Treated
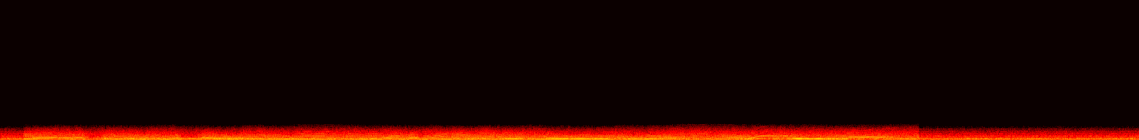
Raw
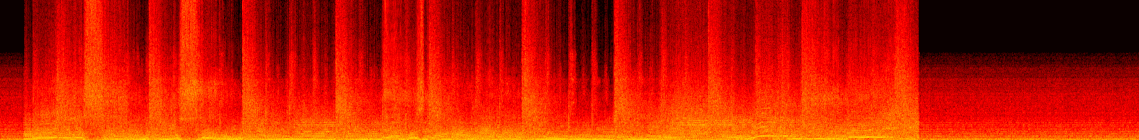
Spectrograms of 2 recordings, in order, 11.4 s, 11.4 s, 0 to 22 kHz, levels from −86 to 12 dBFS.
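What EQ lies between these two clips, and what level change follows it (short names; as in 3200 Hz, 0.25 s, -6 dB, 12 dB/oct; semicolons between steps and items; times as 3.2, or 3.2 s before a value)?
Gaussian blur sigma 8.7 samples; HPF 83 Hz 12 dB/oct; bell 300 Hz +11.5 dB 0.2 oct; -7.0 dB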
